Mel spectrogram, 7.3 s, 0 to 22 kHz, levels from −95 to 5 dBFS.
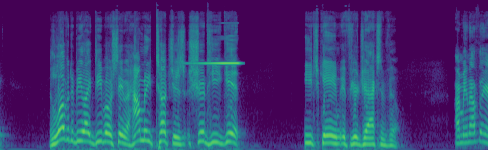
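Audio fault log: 2.74 to 3.68 s, loudspeaker feedback squeal: a 3.9 kHz tone swells up over most of a second until it sits a few dB above the speech. The mic is hearing its own loudspeaker, and at that one frequency the loop gain tops one, so the tone keeps feeding itself.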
